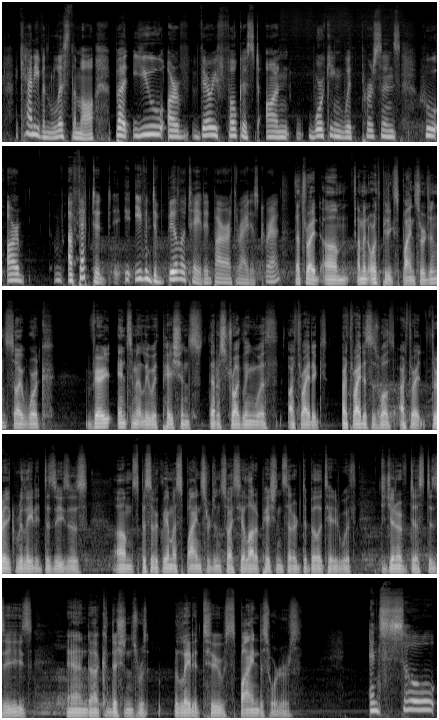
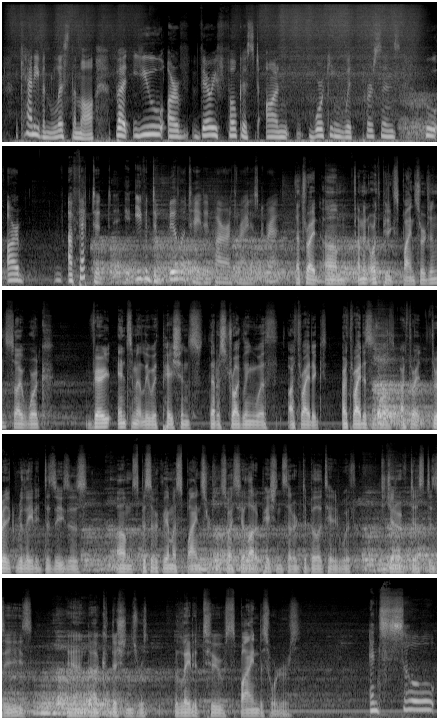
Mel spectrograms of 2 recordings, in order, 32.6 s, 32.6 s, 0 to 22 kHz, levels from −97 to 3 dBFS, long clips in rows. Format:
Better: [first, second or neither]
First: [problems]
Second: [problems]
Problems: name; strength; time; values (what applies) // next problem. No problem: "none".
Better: first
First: household noises; faint; throughout; 30 dB below the speech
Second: household noises; loud; throughout; 4 dB below the speech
